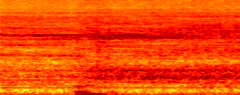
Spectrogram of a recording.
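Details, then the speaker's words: Turbine-type blower for a cold-smoking smoke generator, speed set by a knob: soft airy whir lifts as the fan spins up as the knob is turned up, then holds a smooth even hiss; normal blower operation. "То есть он включился. И прибавляя ручку, можем слышать, как он заработал вентилятор."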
